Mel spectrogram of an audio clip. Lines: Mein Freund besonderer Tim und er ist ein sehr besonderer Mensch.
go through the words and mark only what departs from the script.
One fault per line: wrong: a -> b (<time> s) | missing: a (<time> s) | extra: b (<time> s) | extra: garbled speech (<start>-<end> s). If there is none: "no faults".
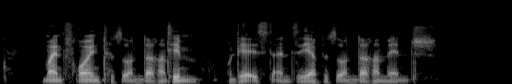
no faults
